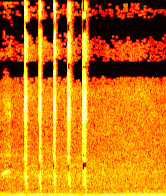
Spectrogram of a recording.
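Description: Jeep's engine running at a slow crawl, a steady low hum, with a quick run of five sharp clicks in the first second.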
